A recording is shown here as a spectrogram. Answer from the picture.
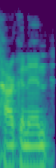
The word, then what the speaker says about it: Harkonnen: But um, yeah, I mean, I've been listening to the audio audiobook, and that's how they say it is Harkonnen, and that's what got me thinking about it in the first place.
